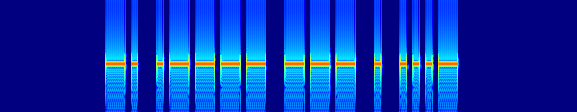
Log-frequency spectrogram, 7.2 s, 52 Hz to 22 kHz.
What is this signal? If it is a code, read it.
Morse code, heard as a keyed tone, about 15 wpm, 700 Hz. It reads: N1OEV
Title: USA Call Signs - 5 Characters - Repeated 3x - 15wpm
